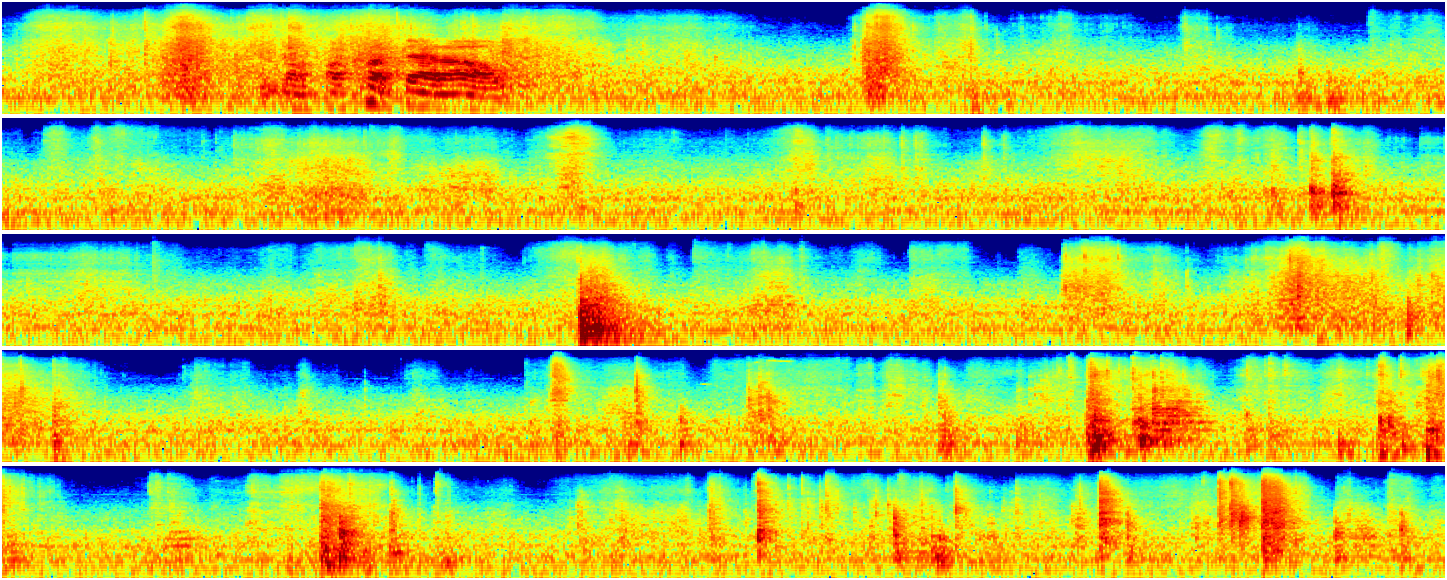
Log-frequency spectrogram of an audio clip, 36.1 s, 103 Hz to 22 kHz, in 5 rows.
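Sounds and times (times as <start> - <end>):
cardboard packing handled: 0.1 - 6.2.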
